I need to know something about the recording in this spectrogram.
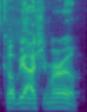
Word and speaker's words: Kobayashi Maru: That was the Kobayashi Maru, right? Yeah, that's right. That was the exercise. Did I say it right? Yeah, 19 years old, Altair 6. Yes, Kobayashi Maru.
